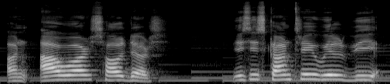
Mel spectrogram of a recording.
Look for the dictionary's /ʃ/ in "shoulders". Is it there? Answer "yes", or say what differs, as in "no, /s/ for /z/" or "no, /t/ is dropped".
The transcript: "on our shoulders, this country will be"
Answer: no, /s/ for /ʃ/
